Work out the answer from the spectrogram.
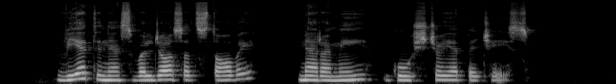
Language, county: Lithuanian, Vilnius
